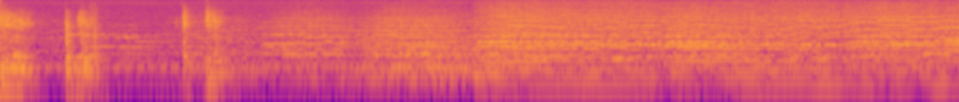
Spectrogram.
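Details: Orchestral music builds after a few knocks and thumps, with no animal sounds.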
